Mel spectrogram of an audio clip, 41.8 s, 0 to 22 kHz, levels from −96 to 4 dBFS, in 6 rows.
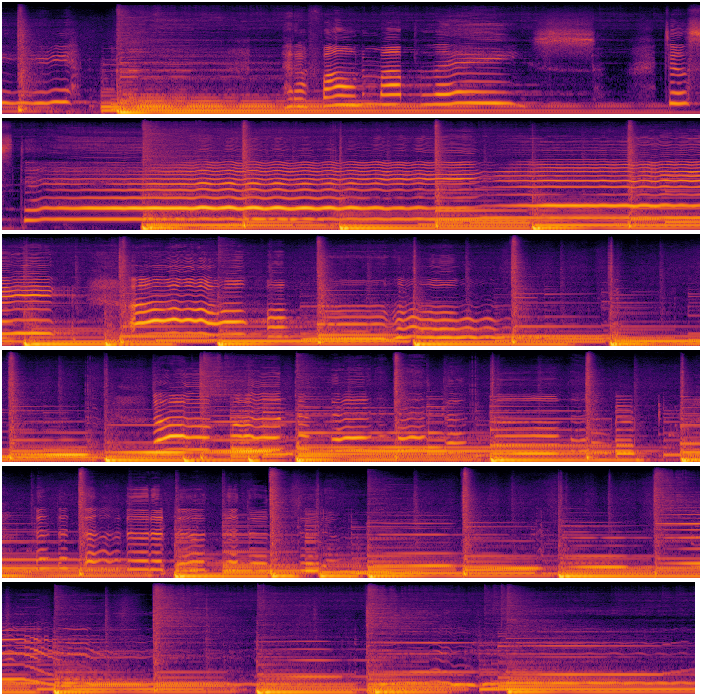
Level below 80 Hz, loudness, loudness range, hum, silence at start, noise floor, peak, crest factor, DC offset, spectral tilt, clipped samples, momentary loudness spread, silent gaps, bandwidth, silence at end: -24 dBFS; -18 LUFS; 7 LU; none; 0 s; -43 dBFS; 0 dBFS; 16 dB; under 0.1%; -6.5 dB/octave; under 0.1%; 11 LU; none; 18.5 kHz; 0 s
